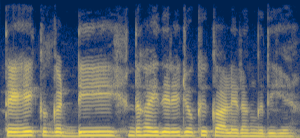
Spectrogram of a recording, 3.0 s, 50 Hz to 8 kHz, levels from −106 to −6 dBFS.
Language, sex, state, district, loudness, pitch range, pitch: Punjabi, female, Punjab, Fazilka, -14 LUFS, 185-215 Hz, 205 Hz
